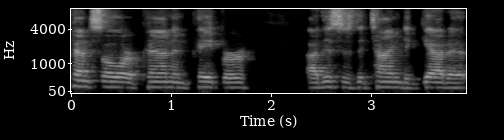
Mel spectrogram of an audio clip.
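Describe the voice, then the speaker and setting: This man's voice sits at a fairly high pitch. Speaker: investment strategist presenting a webinar. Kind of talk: webinar lecture. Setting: online webinar. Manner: slow, deliberate; hesitant, many filler words.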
